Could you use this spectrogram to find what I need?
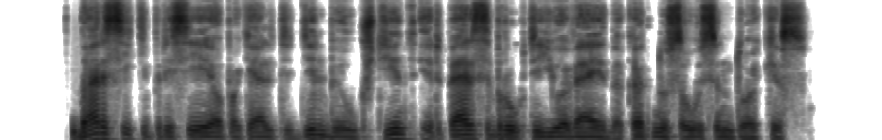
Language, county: Lithuanian, Vilnius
